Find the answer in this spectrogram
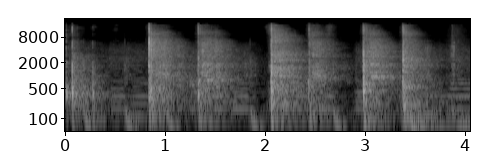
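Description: A run of about seven sharp knocks, each with a short ringing tail, over background guitar music.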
